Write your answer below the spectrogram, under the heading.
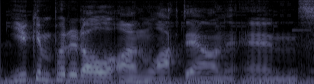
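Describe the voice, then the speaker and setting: A man serving as game master who narrates the scene in a relaxed, explaining way and laughs easily. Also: medium pitch, a little slow, a little hiss or hum.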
